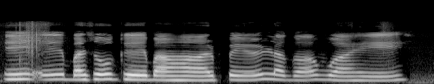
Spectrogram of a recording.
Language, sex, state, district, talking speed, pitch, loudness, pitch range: Hindi, female, Madhya Pradesh, Bhopal, 125 wpm, 210 Hz, -15 LUFS, 195-230 Hz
